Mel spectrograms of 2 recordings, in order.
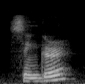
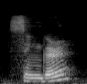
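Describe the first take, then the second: Both takes have the same delivery.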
